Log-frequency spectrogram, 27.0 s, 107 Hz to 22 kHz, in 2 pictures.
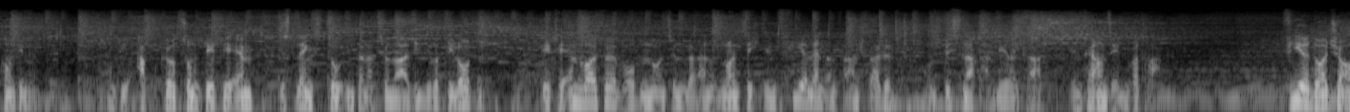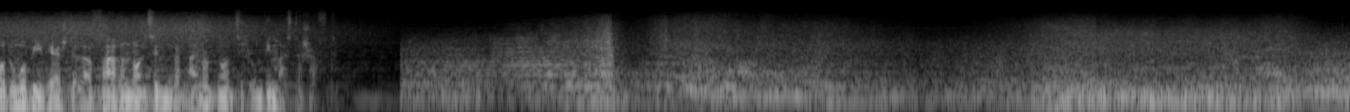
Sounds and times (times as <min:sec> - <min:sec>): Speech: 0:00.0 - 0:11.7, 0:12.8 - 0:16.9
Music: 0:00.0 - 0:19.0.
